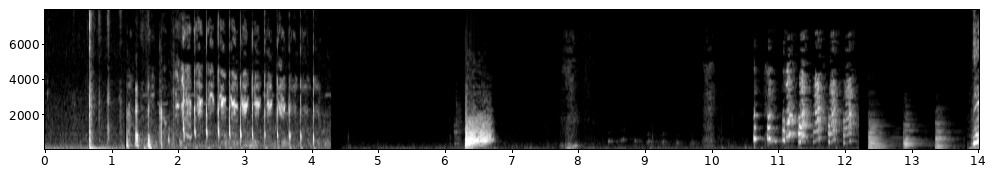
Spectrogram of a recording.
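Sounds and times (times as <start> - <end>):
person laughing: 1.2 - 4.3.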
